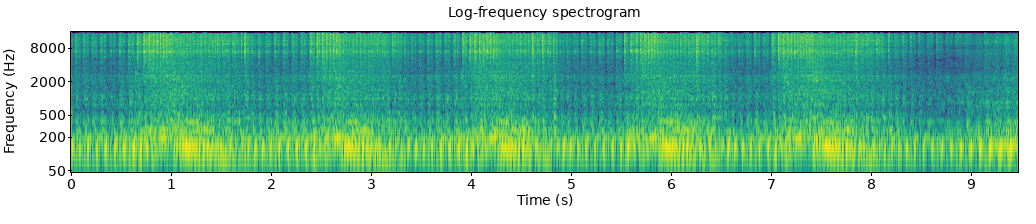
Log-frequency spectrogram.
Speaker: when I engage the throttle it sounds like something pops or snaps back and there's slightly a popping noise but it's like a click noise when I let go of the gate like after it starts to rev down a little bit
